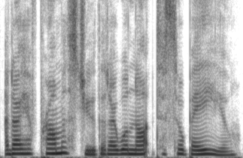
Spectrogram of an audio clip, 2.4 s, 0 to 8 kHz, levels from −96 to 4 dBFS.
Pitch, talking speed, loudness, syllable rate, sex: 215 Hz, 270 wpm, -17 LUFS, 6.5 syllables/s, female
